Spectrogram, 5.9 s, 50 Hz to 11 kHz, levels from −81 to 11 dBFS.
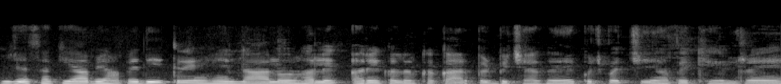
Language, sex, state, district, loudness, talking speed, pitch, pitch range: Hindi, female, Delhi, New Delhi, -17 LUFS, 245 wpm, 190 Hz, 185-200 Hz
